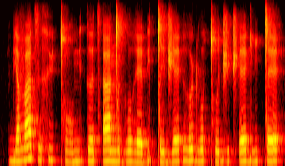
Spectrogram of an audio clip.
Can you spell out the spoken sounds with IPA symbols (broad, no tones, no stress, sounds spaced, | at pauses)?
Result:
bʲ a v a t͡s ə̤ x y ǀʰ ɔ̤ mʲ ə k ə t͡sʼ a ŋ͡ǀ ə ɡʱ o ɦ ɛ pʲ ɐ ǀ ɪ d͡ʒ ɛ | ɦ ʊ ɖʱ o ǀʰ ʊ d͡ʒ ə̤ t͡ʃʼ ɛ ɡʱ i ǀ ɛ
